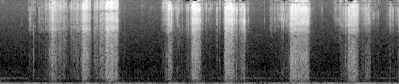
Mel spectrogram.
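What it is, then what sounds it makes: Dried wheat gluten ring scraped. A teal rubber-tipped earpick scrapes and scratches inside the centre hole of a small hollowed-out ring of dry, porous, crispy baked wheat gluten (fu), held in a gloved hand in front of a mic. Bright, crunchy, tearing-like scratches come in short bursts between quieter rustling gaps, over a steady low hum.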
